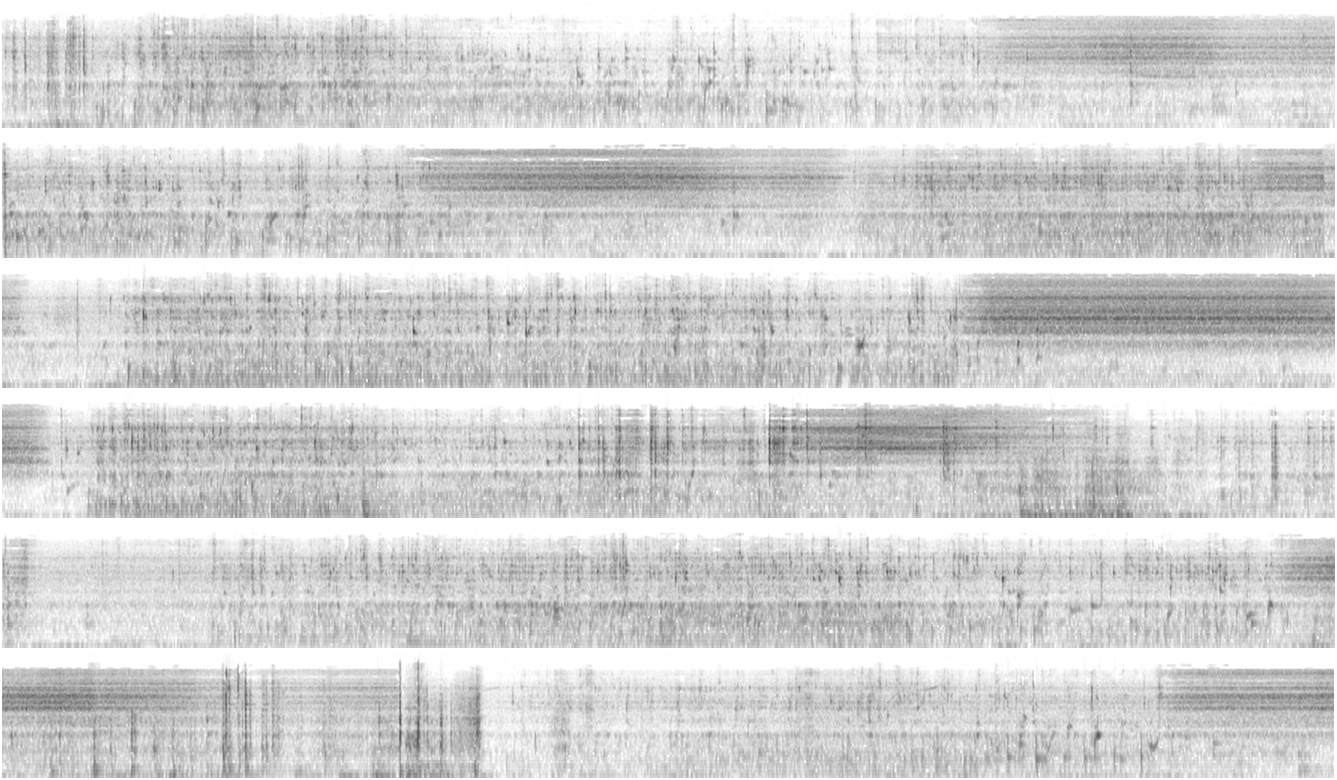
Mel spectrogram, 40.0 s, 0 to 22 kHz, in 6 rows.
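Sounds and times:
regulator inhale hiss: 0:05.0 - 0:06.7, 0:08.8 - 0:11.0, 0:12.8 - 0:13.5, 0:18.2 - 0:20.3, 0:24.0 - 0:25.4, 0:33.0 - 0:35.4, 0:39.1 - 0:39.9
exhaust bubbles bubbling: 0:06.5 - 0:09.0, 0:11.0 - 0:18.3, 0:20.3 - 0:24.2, 0:27.7 - 0:39.4.

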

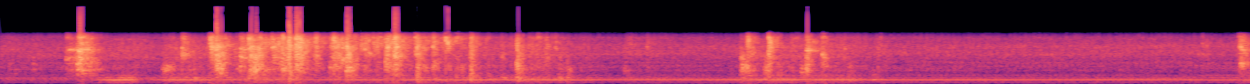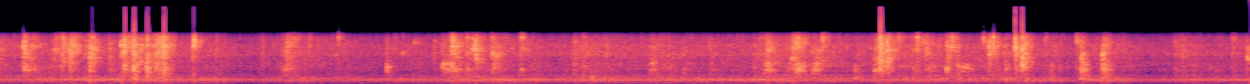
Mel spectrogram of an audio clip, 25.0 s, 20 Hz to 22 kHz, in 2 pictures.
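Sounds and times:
machine hum with low tone: 0:00.0 - 0:25.0
rapid clattering knocks: 0:01.7 - 0:05.8, 0:12.4 - 0:25.0.

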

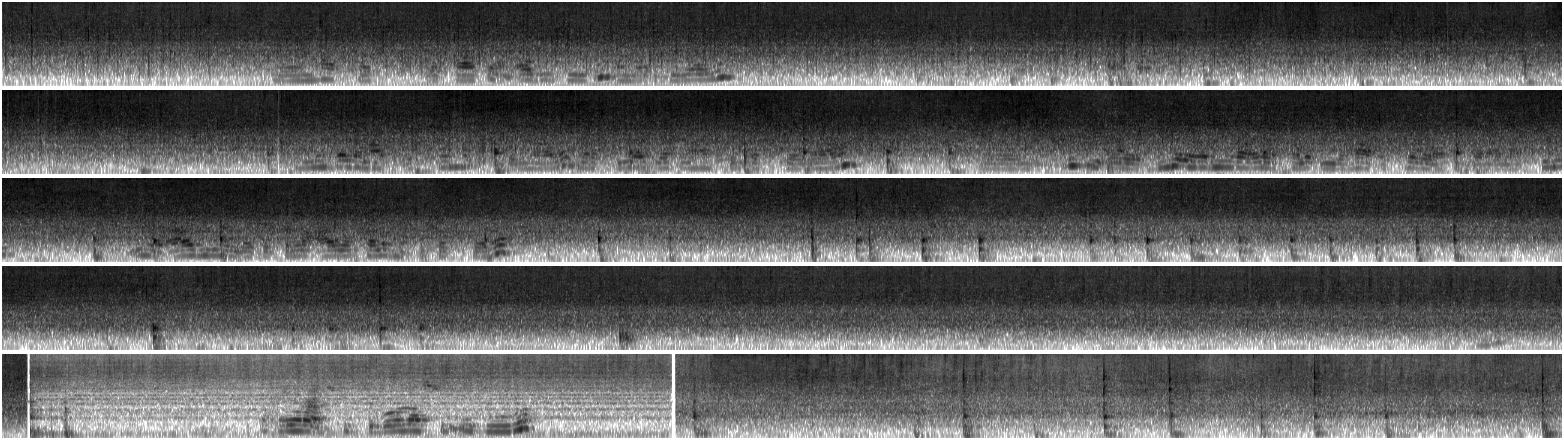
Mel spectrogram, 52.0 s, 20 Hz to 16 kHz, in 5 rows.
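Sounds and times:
vegetables sizzling in a pan: 0:00.0 - 0:52.0
wooden spatula scraping and tapping: 0:21.3 - 0:30.7, 0:51.8 - 0:52.0.

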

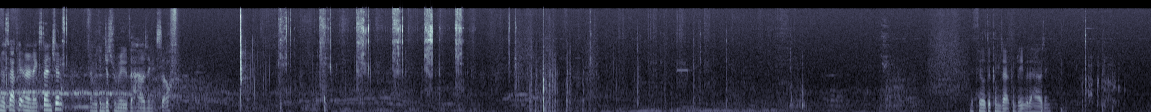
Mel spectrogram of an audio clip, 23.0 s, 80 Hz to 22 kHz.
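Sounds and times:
ratchet wrench clicking: 0:05.4 - 0:09.5.

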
